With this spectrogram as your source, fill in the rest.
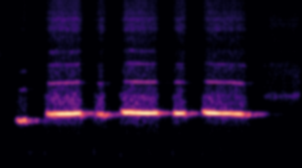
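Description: A whistled tune rings out in clear, close phrases, three sustained whistled notes with short breaks between them, alone without any talking.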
